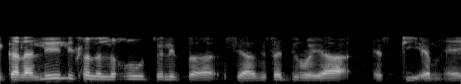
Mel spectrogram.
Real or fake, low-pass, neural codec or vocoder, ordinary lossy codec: real; 3.6 kHz; none; none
